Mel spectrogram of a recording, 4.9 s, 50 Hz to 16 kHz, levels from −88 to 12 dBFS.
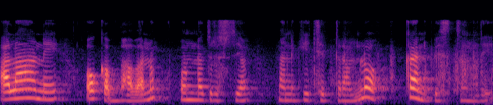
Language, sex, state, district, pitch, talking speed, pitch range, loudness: Telugu, female, Andhra Pradesh, Anantapur, 230 Hz, 110 wpm, 220-260 Hz, -21 LUFS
